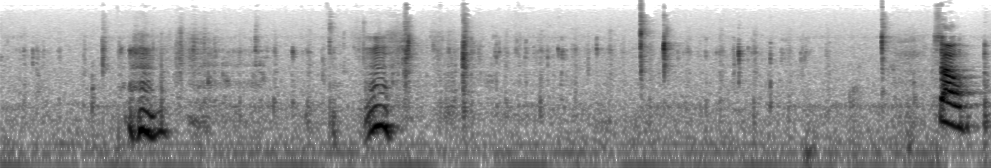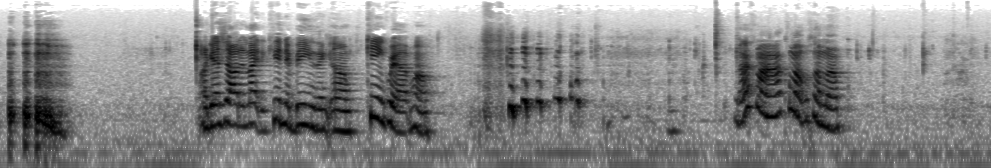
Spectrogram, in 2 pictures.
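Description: A woman chews loudly close to a microphone.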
